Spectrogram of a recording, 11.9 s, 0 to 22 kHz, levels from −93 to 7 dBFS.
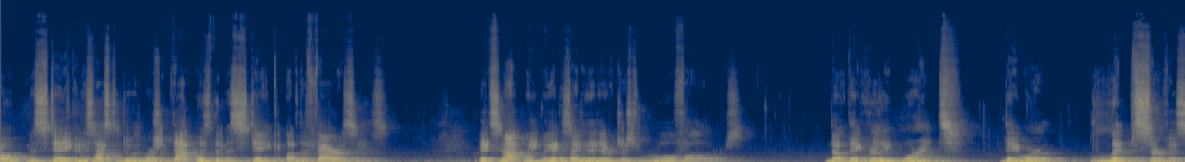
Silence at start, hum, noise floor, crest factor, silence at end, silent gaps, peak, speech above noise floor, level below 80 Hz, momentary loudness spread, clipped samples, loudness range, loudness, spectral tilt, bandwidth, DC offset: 0 s; none; -62 dBFS; 18 dB; 0 s; none; -10 dBFS; 36 dB; -82 dBFS; 12 LU; under 0.1%; 3 LU; -27 LUFS; -5.5 dB/octave; 15.5 kHz; under 0.1%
